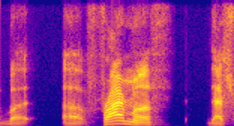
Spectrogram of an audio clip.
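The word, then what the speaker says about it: Freiermuth: good wide receiver I always pronounce this guy's name wrong but uh freimuth that's right yeah is at least top five-ish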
